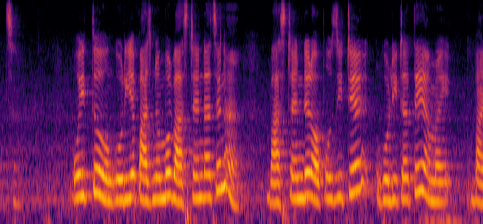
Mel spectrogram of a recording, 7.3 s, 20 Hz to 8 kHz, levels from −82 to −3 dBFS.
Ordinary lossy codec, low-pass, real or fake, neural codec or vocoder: none; none; real; none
